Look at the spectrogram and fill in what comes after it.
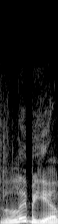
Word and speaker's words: Libya: but it's Libya, like the country, BaaQar, BaaQar.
